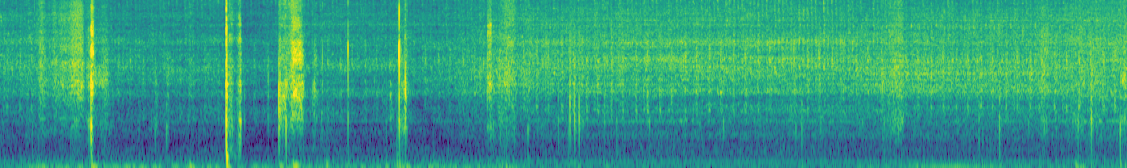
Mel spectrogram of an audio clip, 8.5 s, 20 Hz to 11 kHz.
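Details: Warm idle of a Toyota 1G-FE (Altezza / Lexus IS200) with a low rumble and a few sharp irregular knocks that settle, coming from the front of the engine under the timing cover; owner suspects the VVT coupling, unconfirmed.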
